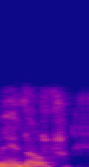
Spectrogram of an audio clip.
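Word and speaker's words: Meadows: 2 metros y tenis medos matrimonio metros se escribe me a dous con con w y ellos reúnen verdad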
